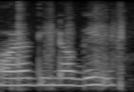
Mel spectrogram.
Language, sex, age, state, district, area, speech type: Odia, female, 18-30, Odisha, Ganjam, urban, spontaneous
